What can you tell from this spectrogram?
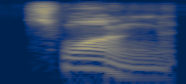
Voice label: "swung", American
